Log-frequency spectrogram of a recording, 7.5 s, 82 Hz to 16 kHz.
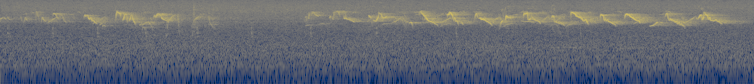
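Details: On 5 April 2014, a warbling white-eye sings from the top of a bamboo grove: a fast, high, jumbled twittering warble in two bursts, the second long and tumbling, over a soft hiss.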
